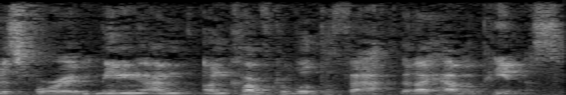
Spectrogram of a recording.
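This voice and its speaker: A man's very fast speech at a fairly high pitch, with audible room echo and noticeable background noise. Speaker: nonbinary YouTuber. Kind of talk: personal vlog monologue.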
